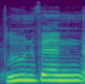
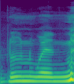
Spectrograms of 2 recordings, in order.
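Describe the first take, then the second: First: The second part begins with a V sound. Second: The second part begins with a W sound.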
